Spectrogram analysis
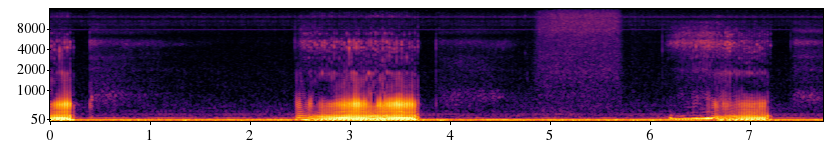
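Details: Sideways snoring: loud, rattling snores on each breath with quieter snuffling between them.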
